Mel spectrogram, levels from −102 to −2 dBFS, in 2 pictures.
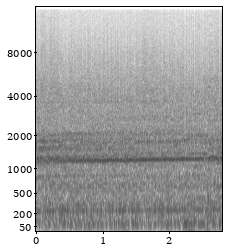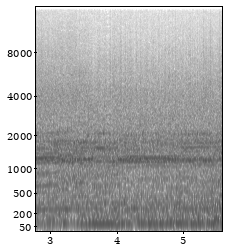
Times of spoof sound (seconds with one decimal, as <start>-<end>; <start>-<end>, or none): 2.2-2.7; 3.1-4.0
